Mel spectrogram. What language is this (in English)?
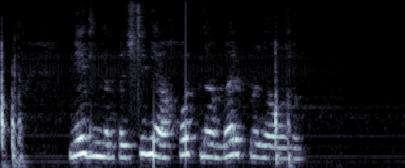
Russian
